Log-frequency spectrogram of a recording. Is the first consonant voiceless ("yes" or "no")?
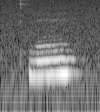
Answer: yes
